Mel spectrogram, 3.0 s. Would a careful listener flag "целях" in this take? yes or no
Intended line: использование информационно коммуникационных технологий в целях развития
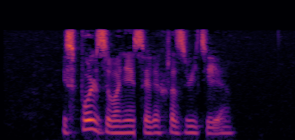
no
